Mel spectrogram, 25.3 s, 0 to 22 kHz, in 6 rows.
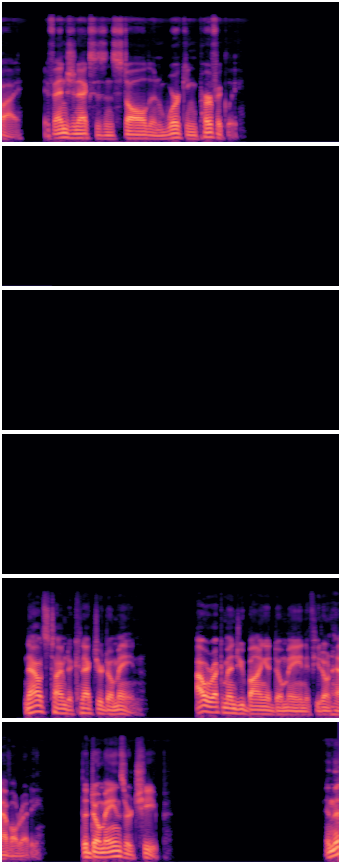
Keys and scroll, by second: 8.8 ctrl+c.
